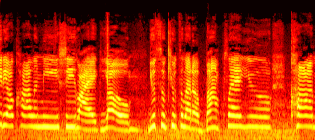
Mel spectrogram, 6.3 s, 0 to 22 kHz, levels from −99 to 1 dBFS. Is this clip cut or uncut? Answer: uncut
